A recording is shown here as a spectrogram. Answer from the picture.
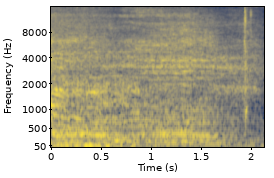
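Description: Cartoon rage sound effect: a loud, steady rumbling roar under an enraged witch character's fury, ending in a short click.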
